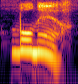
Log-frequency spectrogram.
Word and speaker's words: bonheur: Bonheur. Bonheur. Bonheur. Bonheur. Oh, fuck. You know what it sounds like? Boner.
